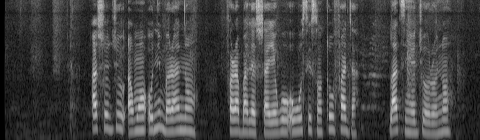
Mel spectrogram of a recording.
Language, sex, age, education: Yoruba, female, 15-29, tertiary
